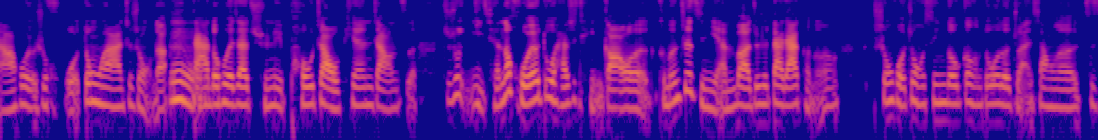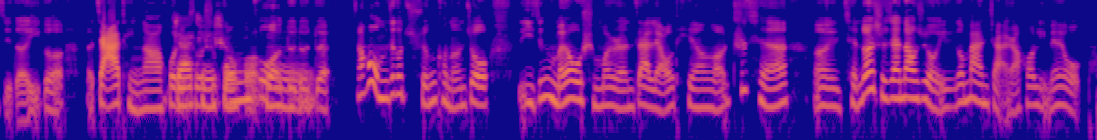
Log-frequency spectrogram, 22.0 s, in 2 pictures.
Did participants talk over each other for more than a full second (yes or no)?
yes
